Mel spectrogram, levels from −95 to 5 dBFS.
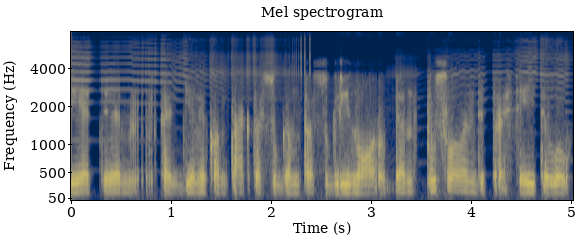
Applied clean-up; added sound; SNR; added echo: neural mask model RNNoise.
